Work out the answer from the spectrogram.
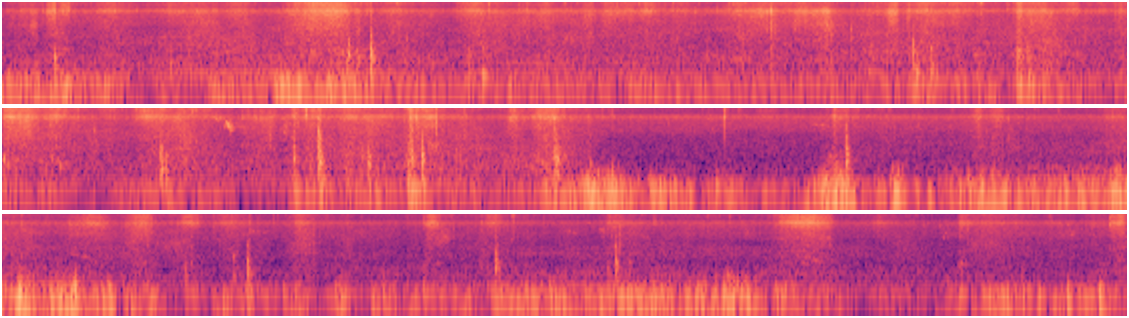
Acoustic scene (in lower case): residential area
